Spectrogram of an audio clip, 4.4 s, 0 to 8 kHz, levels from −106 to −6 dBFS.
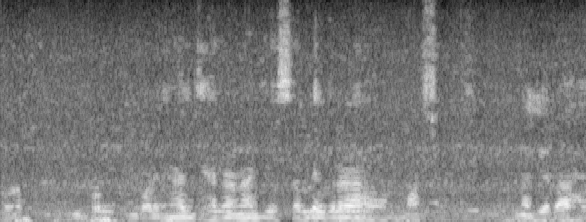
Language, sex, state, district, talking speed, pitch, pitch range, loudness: Hindi, male, Odisha, Sambalpur, 150 wpm, 100 Hz, 100-105 Hz, -19 LUFS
